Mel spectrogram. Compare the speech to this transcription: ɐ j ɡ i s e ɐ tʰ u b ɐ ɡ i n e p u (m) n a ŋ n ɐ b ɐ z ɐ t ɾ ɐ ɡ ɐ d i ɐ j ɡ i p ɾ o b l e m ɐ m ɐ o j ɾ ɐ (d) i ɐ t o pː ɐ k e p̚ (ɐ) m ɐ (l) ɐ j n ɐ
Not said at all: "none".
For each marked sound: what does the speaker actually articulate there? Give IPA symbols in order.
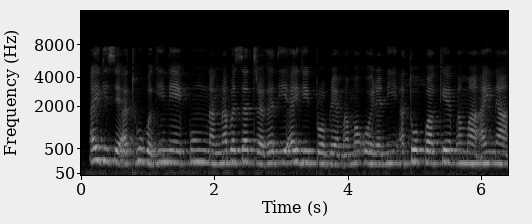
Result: ŋ, n, ɐ, none

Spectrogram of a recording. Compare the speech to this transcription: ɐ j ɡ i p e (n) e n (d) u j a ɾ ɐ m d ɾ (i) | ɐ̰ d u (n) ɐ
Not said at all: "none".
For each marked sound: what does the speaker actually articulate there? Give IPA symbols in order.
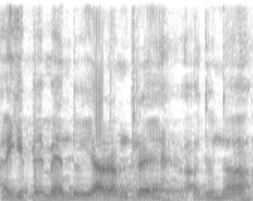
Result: m, d, e, n

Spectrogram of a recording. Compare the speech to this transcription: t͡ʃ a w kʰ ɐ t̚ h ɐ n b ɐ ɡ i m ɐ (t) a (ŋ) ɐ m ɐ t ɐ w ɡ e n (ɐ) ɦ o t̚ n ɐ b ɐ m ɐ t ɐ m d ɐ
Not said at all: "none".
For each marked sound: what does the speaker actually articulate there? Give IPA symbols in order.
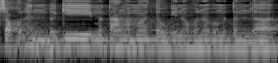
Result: t, ŋ, ɐ

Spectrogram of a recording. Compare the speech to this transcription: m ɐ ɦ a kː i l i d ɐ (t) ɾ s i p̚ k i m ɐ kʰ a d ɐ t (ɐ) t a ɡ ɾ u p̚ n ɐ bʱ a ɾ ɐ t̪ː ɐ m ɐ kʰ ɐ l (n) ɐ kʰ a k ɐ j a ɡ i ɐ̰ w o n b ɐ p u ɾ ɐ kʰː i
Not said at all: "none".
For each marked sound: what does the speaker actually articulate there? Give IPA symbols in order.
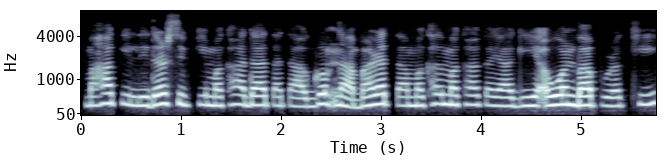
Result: none, ɐ, m

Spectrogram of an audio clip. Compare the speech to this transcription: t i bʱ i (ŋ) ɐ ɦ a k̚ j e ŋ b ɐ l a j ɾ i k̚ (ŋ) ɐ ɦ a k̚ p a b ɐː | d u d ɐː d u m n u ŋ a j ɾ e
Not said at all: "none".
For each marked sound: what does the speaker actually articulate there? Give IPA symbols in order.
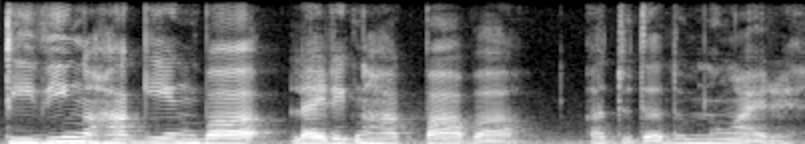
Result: ŋ, ŋ

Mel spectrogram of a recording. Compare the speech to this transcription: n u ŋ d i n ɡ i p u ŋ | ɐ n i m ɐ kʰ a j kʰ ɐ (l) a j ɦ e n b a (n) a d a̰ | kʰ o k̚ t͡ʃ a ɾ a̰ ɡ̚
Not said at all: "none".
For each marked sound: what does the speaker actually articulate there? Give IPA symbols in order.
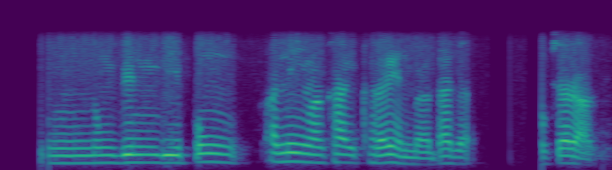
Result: ɾ, d

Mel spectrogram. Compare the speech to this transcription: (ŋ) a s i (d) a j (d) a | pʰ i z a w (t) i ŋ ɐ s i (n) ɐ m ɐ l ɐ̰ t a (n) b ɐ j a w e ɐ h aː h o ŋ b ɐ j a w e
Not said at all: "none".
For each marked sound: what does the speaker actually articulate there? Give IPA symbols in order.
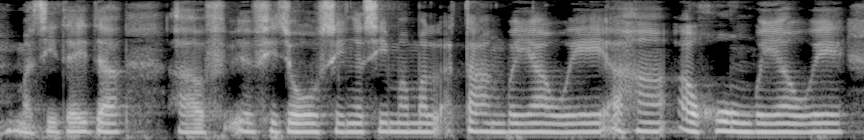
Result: m, d, d, s, m, ŋ

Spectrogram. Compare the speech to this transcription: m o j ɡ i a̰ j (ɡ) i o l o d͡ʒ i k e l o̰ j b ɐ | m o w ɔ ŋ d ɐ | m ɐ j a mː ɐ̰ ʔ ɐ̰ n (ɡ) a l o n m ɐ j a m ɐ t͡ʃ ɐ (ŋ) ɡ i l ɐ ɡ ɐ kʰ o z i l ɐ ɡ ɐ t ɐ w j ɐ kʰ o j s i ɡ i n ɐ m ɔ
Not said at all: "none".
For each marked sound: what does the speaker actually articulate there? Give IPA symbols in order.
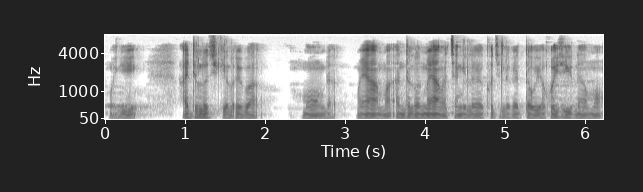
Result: d, d, ŋ

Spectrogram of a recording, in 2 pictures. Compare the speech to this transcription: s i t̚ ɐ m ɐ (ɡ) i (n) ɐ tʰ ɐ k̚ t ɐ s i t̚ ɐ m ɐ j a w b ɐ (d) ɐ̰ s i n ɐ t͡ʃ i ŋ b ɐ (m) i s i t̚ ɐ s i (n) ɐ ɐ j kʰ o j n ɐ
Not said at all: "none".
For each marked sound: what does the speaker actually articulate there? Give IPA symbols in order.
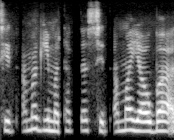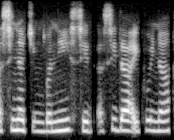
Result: ɡ, m, none, n, d

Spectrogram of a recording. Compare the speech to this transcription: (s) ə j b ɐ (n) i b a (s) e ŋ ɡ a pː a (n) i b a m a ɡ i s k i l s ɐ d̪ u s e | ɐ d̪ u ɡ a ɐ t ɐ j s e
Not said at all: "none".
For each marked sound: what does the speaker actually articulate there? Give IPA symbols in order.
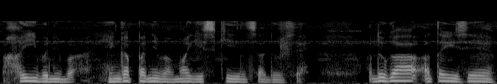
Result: h, n, h, n

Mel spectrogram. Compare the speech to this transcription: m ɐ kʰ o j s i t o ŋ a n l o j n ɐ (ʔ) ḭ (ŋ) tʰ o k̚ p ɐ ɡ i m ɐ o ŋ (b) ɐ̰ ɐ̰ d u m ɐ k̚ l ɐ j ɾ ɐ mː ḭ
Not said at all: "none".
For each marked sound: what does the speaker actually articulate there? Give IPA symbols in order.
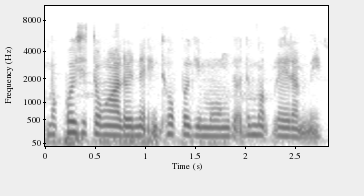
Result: ʔ, n, d

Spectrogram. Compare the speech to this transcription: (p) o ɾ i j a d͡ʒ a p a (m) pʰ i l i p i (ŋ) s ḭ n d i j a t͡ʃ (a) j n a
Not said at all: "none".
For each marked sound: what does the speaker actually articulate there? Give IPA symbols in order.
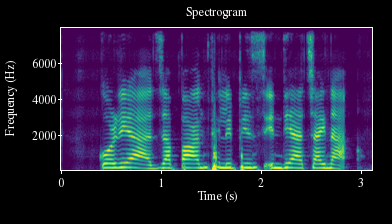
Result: k, n, n, a

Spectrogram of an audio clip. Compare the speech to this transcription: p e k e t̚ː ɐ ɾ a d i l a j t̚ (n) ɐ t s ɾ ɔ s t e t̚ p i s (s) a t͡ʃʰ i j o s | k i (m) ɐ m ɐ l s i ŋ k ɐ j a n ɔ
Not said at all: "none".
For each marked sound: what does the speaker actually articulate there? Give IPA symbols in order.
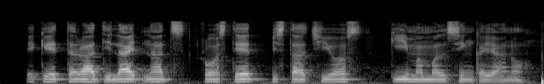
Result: n, t, m

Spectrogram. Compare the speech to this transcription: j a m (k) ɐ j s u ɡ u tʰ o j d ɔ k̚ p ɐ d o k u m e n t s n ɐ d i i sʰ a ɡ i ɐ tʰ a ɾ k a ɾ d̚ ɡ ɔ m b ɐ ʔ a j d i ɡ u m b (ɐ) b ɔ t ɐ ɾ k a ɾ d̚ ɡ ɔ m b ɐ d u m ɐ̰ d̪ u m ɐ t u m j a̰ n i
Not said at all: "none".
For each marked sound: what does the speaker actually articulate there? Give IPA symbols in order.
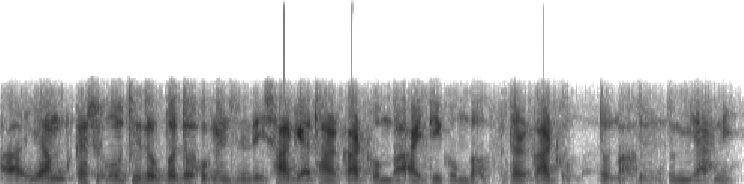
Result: k, ɐ

